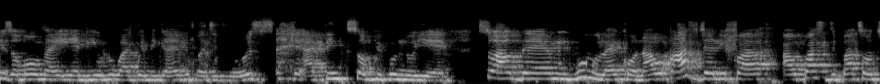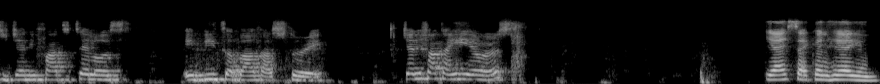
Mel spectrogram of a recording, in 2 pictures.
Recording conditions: video call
